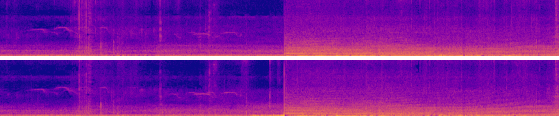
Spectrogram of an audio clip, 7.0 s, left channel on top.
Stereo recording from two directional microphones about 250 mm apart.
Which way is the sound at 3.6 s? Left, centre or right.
Centre.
